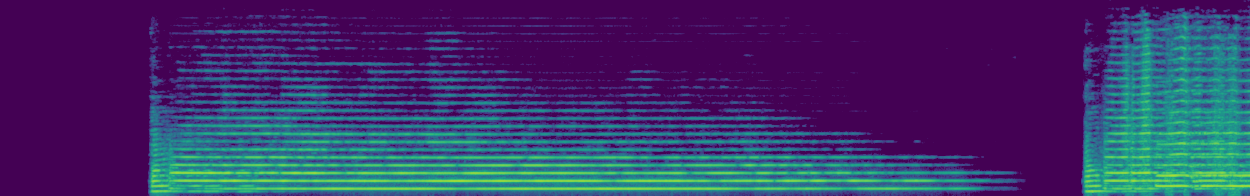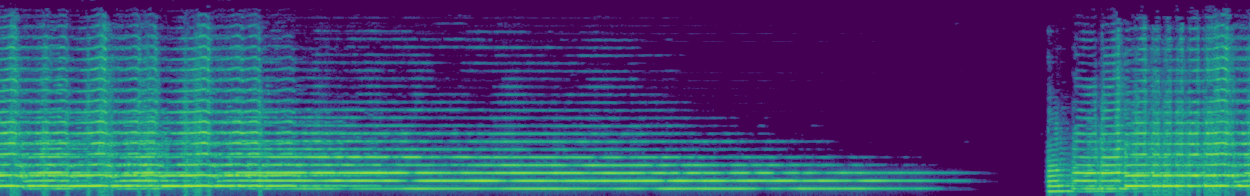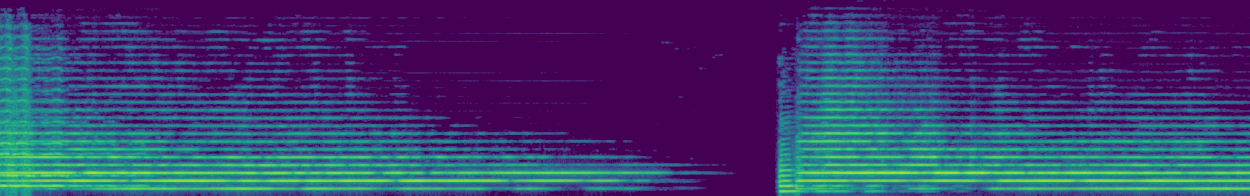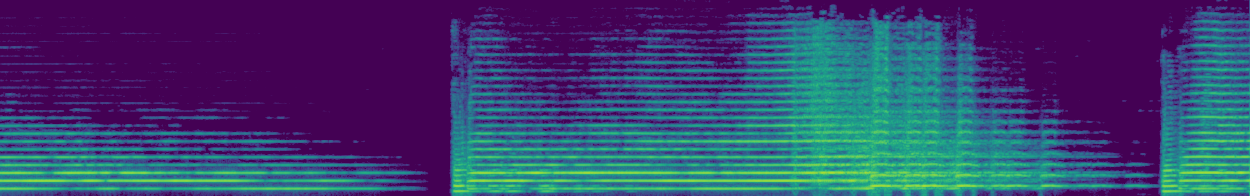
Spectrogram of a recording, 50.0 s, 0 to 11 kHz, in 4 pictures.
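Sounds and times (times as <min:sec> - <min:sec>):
ram's horn blast: 0:43.9 - 0:50.0.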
